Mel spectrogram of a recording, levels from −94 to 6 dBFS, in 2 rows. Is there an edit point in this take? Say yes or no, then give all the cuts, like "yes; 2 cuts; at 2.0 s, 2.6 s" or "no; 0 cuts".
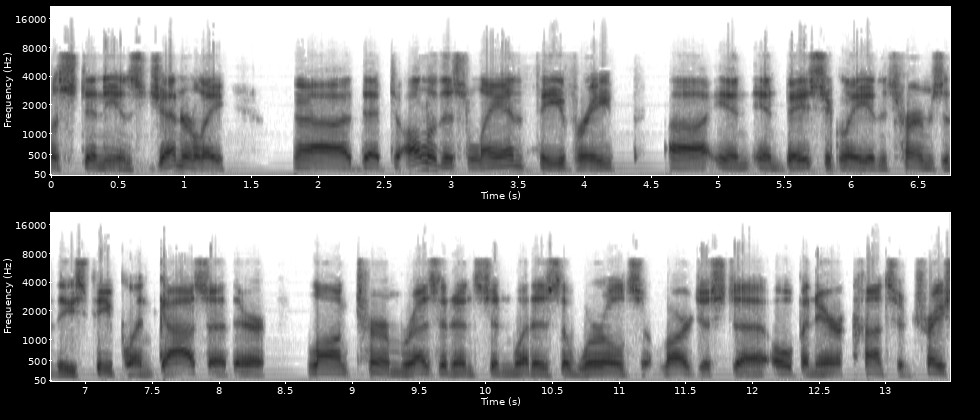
no; 0 cuts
